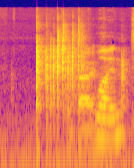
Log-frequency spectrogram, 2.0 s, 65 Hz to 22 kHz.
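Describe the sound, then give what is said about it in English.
A six-sided die being rolled, with a short burst of hard, rattling clicks as it tumbles across a surface and settles. “And we're going to roll a d6 to see who gets cut from the show.”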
